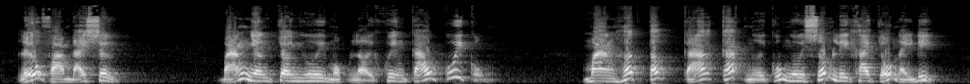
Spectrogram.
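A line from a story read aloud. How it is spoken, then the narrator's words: Stern. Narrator (Vietnamese): Quyết Ma Thiên Tôn nghiêm nghị nói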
